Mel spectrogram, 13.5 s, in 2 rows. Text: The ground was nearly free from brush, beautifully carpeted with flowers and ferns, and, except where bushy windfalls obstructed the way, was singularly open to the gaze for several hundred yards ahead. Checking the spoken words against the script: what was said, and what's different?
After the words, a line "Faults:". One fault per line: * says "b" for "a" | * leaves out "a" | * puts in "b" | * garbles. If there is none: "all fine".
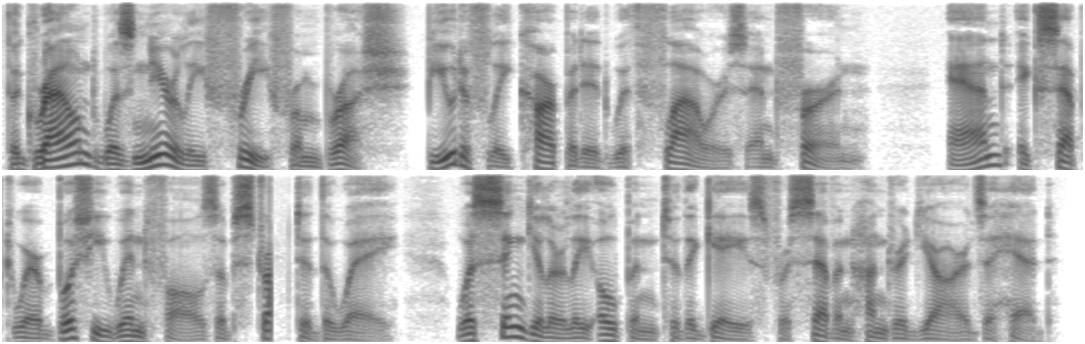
The ground was nearly free from brush, beautifully carpeted with flowers and fern, and, except where bushy windfalls obstructed the way, was singularly open to the gaze for seven hundred yards ahead.
Faults:
* says "fern" for "ferns"
* says "seven" for "several"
